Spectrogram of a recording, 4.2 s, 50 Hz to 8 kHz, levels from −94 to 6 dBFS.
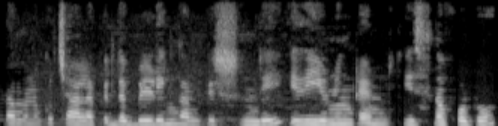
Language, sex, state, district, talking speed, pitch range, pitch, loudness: Telugu, female, Telangana, Karimnagar, 185 wpm, 220-235 Hz, 230 Hz, -23 LUFS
